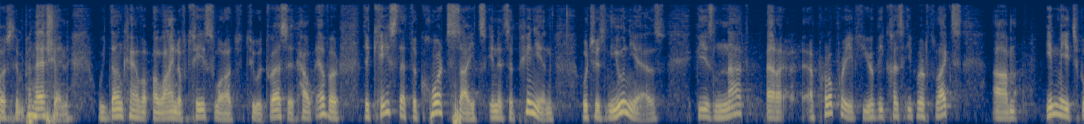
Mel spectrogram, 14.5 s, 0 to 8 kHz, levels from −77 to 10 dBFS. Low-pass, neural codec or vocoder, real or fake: 7.2 kHz; codec, 24 kHz, 0.9 kbps, WavTokenizer, medium speech release version 2; fake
